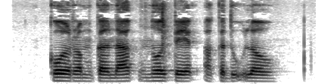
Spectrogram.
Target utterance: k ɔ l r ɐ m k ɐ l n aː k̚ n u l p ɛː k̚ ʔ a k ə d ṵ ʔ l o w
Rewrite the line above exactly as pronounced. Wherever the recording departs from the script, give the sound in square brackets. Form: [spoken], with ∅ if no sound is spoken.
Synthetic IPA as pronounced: k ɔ l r ɐ m k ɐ l n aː k̚ n [ɔ] l p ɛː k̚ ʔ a k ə d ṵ ʔ l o w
